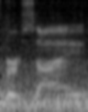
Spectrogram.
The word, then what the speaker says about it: Versailles: Versailles is how it's pronounced.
